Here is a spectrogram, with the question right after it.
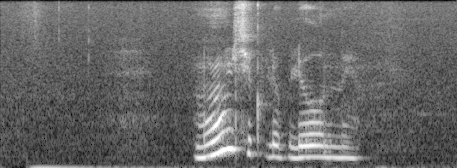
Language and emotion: Russian, sad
